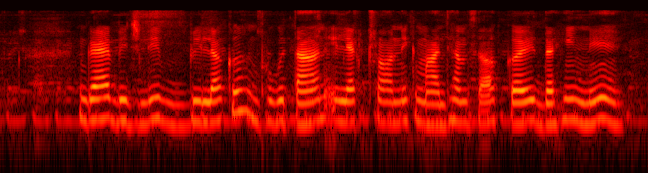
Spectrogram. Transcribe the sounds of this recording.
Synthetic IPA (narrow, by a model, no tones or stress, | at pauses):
ɡəebid͡ʒlibiləkbʱuɡt̪anḭlekʈɾonikmad̪ʱjəmsəkəjd̪əɦine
